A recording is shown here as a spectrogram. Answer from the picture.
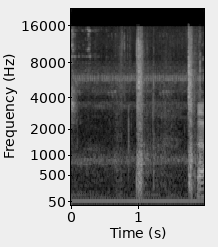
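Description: Crickets chirping steadily, with one sharp snap about halfway through.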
